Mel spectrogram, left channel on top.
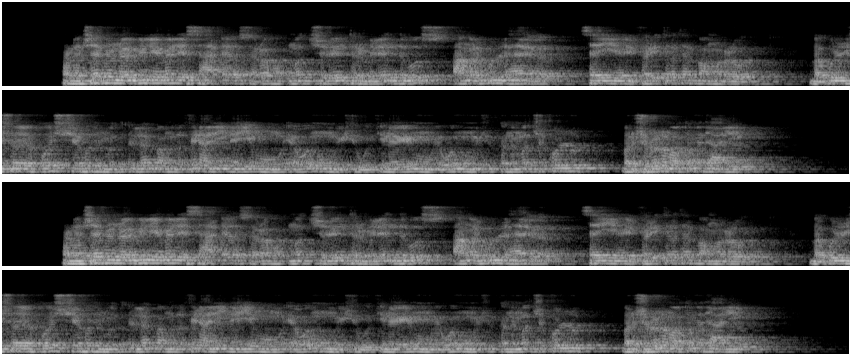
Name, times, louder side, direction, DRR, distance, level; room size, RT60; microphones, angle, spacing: voice 1, 0.6-5.5 5.8-7.5 8.1-14.3 14.7-15.8, equal, 10° left, 0 dB, 7.6 m, -24 dB
29.5 x 22.5 x 8.8 m, 1.3 s
head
